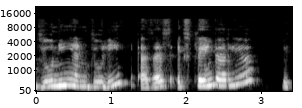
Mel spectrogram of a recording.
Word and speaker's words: Juli: It is not Julie. It is there July. There Juli. July is there Juli. Many students pronounce it as Julie, which is wrong. It is there Juli. J is year sound.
